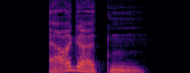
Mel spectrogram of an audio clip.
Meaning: inflection of ärgern: 1. first/third-person plural preterite 2. first/third-person plural subjunctive II
- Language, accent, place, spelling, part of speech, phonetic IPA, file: German, Germany, Berlin, ärgerten, verb, [ˈɛʁɡɐtn̩], De-ärgerten.ogg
